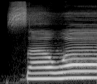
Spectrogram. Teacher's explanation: Maka wunya ini panjang boleh empat boleh lima harakat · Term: mad wajib muttasil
